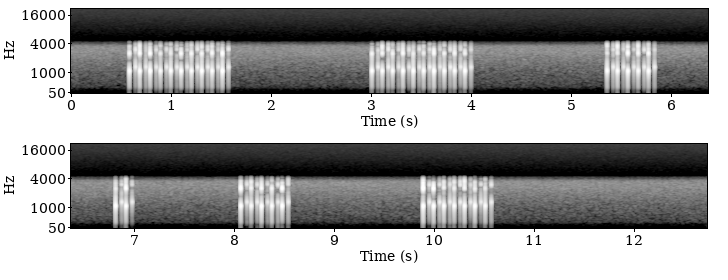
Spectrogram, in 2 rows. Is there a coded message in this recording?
Yes: pulse dialling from 0.6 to 10.6 s, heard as clicks on a phone line, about 10 pulses a second. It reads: 0 0 5 2 5 7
